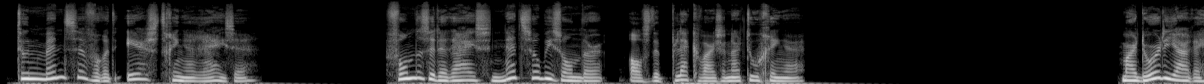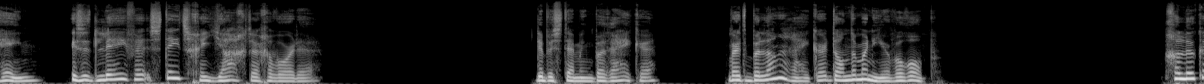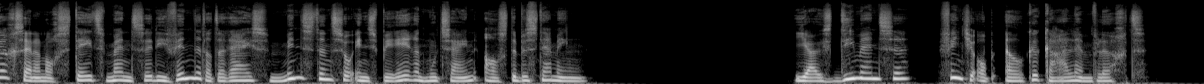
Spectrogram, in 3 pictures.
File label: Dutch Corporate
